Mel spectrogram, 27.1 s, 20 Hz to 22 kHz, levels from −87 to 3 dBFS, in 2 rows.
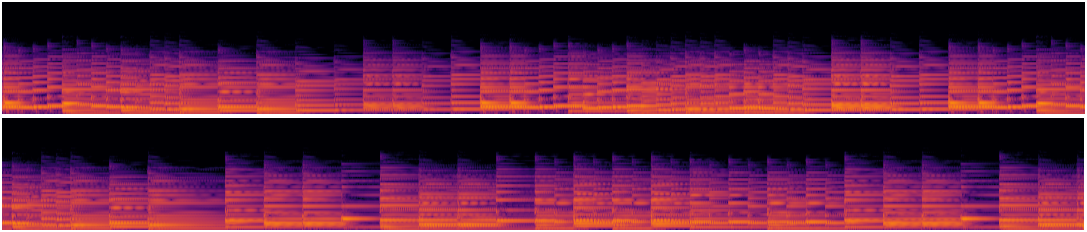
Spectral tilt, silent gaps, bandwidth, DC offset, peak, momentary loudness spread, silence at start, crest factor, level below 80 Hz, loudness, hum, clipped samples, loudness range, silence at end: -9 dB/octave; none; 6 kHz; under 0.1%; -12 dBFS; 5 LU; 0 s; 14 dB; -54 dBFS; -27 LUFS; none; under 0.1%; 2 LU; 0 s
